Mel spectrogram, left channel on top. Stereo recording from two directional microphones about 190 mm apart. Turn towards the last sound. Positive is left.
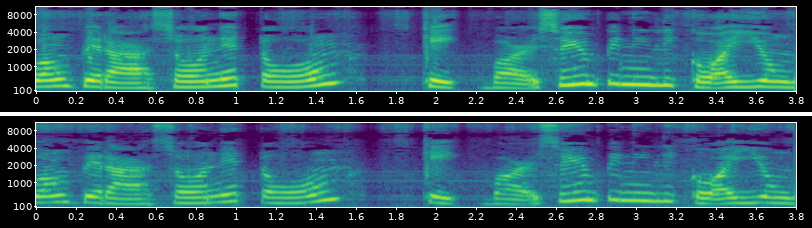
turn(degrees=30)  # may be behind; listen again after turning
